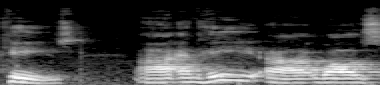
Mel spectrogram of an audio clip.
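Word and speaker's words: Caius: is dr keys uh kyle's pronounced keys uh and he uh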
